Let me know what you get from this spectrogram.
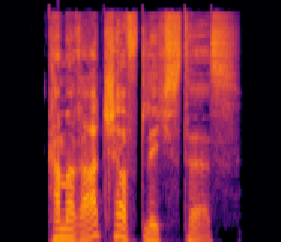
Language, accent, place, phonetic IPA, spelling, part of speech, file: German, Germany, Berlin, [kaməˈʁaːtʃaftlɪçstəs], kameradschaftlichstes, adjective, De-kameradschaftlichstes.ogg
- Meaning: strong/mixed nominative/accusative neuter singular superlative degree of kameradschaftlich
